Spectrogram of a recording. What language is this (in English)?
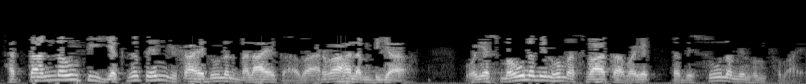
Urdu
